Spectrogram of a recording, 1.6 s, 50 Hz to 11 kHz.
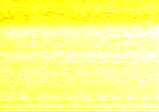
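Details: Kia Sorento D4CB diesel after work on the number-four injector washer, the alternator pulley and four idler bearings (blow-by issue): steady, even, smooth idle clatter with no chirping or squeaking from the belt-driven pulleys.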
